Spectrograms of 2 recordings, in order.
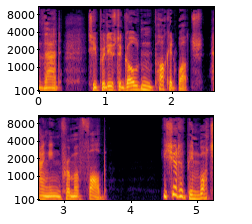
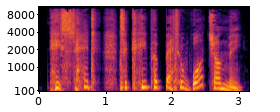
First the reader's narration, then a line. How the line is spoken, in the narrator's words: she said between giggles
